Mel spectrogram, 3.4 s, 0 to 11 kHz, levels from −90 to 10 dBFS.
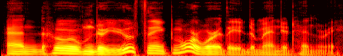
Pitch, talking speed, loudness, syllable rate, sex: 95 Hz, 155 wpm, -17 LUFS, 4.0 syllables/s, male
